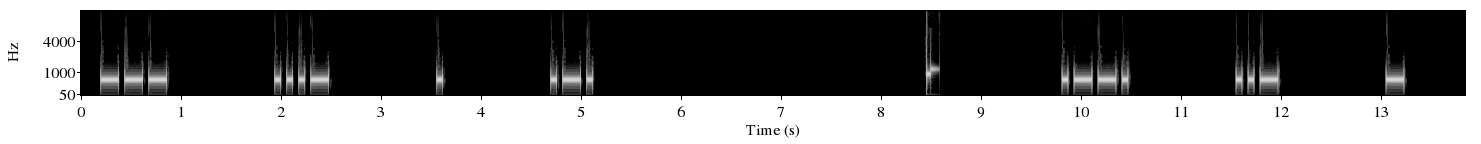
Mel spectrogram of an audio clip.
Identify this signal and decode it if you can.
Morse code, heard as a keyed tone, about 20 wpm, spaced as for 7 wpm, 700 Hz. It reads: OVER PUT
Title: 6x Character Spacing - Top 200 Words - 20wpm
